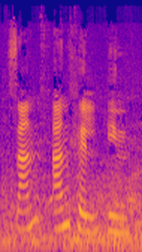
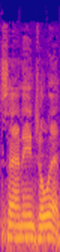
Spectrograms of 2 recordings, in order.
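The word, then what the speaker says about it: San Angel Inn: would have called it San Angel in and I would have ruined segment right from the beginning it's it's like the G the G in English you would pronounce it angel in Spanish would be ancle an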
